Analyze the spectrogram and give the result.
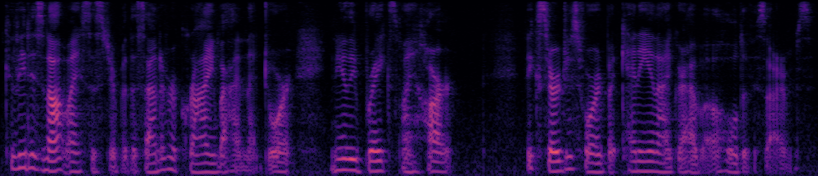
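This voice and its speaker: A woman reading a children's book aloud as expressive scripted narration. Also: low voice, moderate pace, vocal fry. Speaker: library read-aloud reader.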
